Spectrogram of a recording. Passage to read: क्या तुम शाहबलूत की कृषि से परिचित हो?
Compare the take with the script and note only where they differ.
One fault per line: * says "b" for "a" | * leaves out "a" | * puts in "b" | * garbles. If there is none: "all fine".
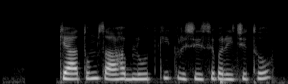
all fine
